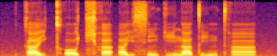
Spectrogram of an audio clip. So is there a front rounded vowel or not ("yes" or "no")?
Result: no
